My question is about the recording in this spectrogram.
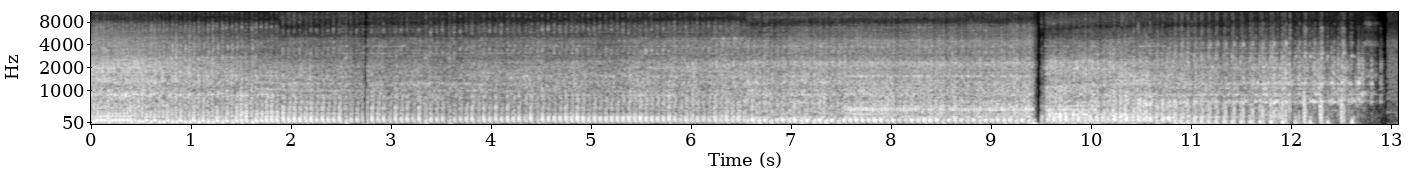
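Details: Tecumseh snowblower engine after throttle linkage repair: small single holds a steady even beat at constant speed, no misses or knocks; normal running.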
